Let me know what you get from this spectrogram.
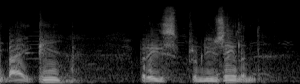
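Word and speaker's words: van Beek: Logan Vanek here and that's how he pronounces his name so therefore that's how his name should be pronounced bake but he's from New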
